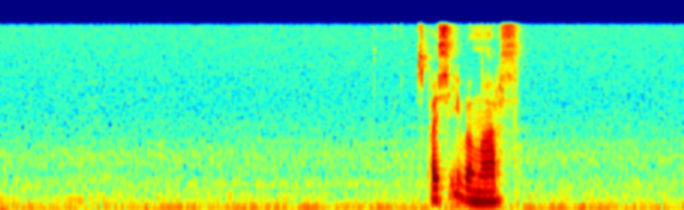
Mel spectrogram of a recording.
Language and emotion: Russian, neutral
